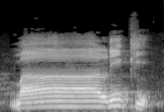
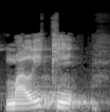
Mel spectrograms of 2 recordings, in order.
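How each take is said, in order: First: The first vowel is long. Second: The first vowel is short. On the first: "Ada yang memakai alif, dibacanya maliki. Jadi maknya pan panjang" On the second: "tidak memakai alif ya. Dibacanya maliki"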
